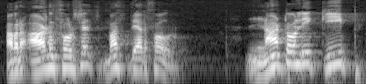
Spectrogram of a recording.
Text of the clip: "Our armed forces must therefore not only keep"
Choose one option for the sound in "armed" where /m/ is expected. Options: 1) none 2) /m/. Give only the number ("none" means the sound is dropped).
1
